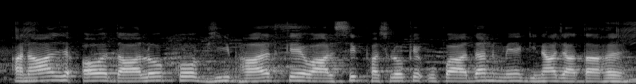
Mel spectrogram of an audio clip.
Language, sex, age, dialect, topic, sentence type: Hindi, male, 18-24, Marwari Dhudhari, agriculture, statement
